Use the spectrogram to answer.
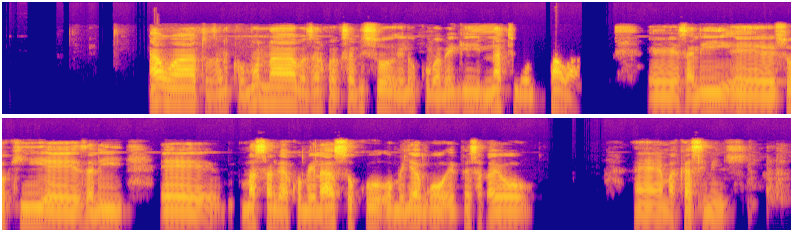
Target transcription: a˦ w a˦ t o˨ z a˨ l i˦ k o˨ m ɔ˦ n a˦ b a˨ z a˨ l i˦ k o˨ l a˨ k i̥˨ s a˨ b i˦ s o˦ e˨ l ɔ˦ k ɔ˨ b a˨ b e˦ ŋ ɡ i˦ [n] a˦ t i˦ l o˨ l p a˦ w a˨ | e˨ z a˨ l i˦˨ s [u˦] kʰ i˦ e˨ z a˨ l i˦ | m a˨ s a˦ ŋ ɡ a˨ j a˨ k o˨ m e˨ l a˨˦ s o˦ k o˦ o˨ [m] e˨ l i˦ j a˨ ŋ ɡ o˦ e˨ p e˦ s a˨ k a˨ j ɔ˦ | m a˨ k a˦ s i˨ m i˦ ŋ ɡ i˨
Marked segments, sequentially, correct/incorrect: correct, incorrect: ɔ˦, correct

